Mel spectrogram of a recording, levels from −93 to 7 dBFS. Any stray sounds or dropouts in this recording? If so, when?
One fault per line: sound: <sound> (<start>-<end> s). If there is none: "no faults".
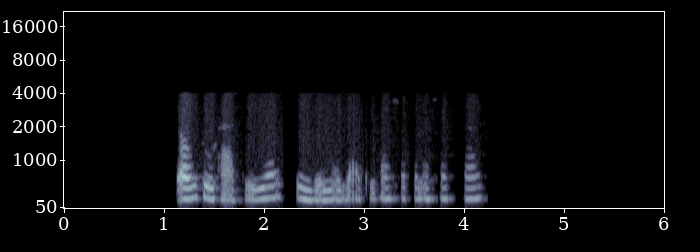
no faults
